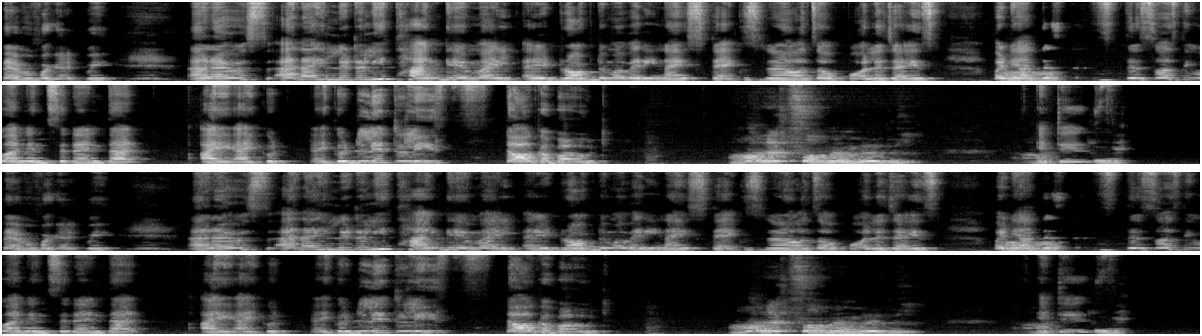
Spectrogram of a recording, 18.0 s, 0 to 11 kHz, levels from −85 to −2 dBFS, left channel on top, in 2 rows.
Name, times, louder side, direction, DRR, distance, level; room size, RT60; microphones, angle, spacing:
voice 1, 0.0-7.0 7.4-7.9 8.2-10.1 10.5-12.3 12.8-13.5 16.7-17.2, left 5 dB, 85° left, 0.5 m, -25 dB
voice 2, 7.5-7.9 14.4-15.9 16.6-16.9 17.2-17.4, left 3 dB, 45° left, 0.7 m, -24 dB
3.0 x 2.5 x 2.2 m
head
